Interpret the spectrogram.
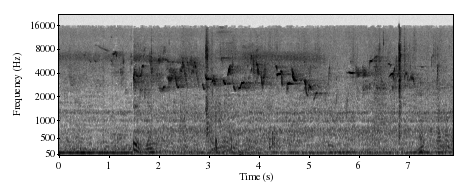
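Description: Birds singing outdoors: a run of quick chirps and trills starting about a second and a half in, over a steady low hum.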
